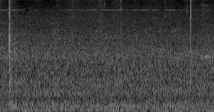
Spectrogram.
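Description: Steady low outdoor rumble like street traffic, with a faint click right at the start and another near the end as the scooter's folding stem and latch are handled.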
